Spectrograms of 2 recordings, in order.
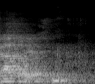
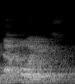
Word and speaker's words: Nápoles: Entonces, si tenemos la palabra Nápoles, sabemos que es esdrújula. Y como esdrújula, la palabra tiene tres sílabas.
